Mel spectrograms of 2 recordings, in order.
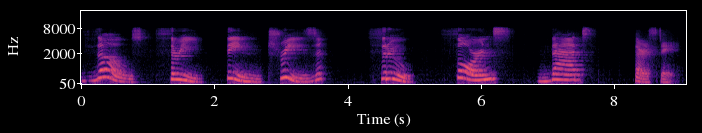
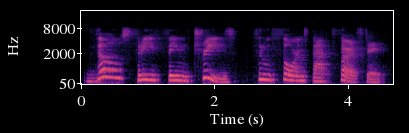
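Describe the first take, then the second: First: The phrase is said slowly and carefully. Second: The phrase is said at a moderate speed. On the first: "do it slowly" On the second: "try to do it a little bit faster"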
